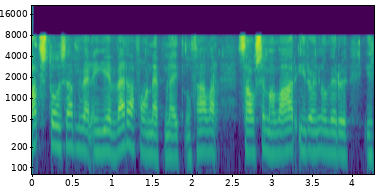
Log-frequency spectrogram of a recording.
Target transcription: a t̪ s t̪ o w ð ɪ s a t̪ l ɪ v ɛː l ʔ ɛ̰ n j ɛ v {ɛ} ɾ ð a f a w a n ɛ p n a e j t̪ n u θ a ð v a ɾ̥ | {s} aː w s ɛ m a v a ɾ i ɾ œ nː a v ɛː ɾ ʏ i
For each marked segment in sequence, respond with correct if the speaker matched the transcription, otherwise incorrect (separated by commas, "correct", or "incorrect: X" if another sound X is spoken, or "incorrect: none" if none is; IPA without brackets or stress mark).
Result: correct, correct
